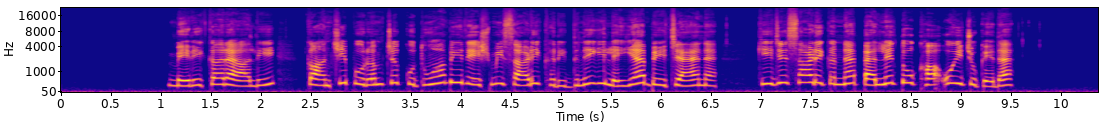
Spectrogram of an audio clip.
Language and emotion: Dogri, fearful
